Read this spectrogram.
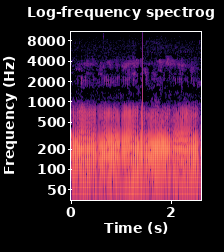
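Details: A sleeping cat snoring: low, rough, rhythmic pulsing breaths, each rasping cycle lasting about half a second and repeating steadily, with one sharp brief click near the middle.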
